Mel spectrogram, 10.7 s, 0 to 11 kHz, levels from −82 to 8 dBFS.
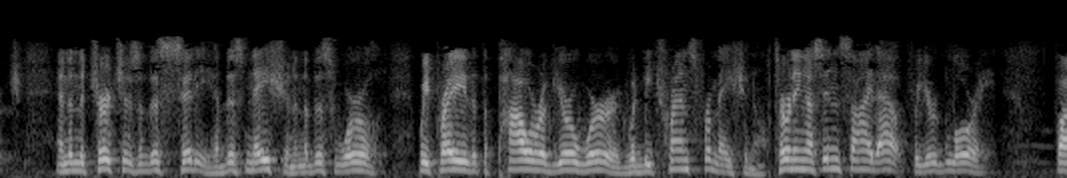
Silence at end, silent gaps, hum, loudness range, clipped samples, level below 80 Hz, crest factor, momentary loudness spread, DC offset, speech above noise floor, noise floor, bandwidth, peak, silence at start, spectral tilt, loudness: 0 s; none; none; 4 LU; under 0.1%; -58 dBFS; 18 dB; 11 LU; under 0.1%; 30 dB; -55 dBFS; 5.6 kHz; -8 dBFS; 0 s; -11 dB/octave; -26 LUFS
